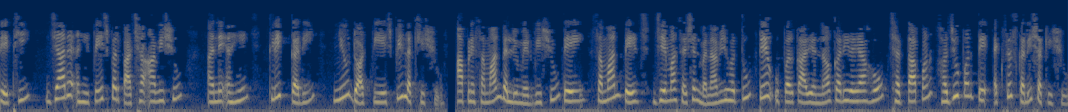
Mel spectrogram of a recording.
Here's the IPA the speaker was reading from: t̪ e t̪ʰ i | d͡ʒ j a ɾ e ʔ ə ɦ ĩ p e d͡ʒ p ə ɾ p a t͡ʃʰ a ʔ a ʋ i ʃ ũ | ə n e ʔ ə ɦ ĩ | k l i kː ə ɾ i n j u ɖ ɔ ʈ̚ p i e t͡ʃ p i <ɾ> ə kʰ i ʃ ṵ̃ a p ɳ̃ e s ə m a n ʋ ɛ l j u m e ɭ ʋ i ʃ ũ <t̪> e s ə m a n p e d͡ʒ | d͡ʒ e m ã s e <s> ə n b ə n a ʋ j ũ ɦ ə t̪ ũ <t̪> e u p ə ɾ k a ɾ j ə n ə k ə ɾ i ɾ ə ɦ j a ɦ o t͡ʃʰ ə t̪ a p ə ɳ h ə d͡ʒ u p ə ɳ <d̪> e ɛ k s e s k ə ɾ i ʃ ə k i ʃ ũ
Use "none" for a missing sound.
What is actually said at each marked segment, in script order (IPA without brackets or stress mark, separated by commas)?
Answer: l, t̪, ʃ, t̪, t̪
